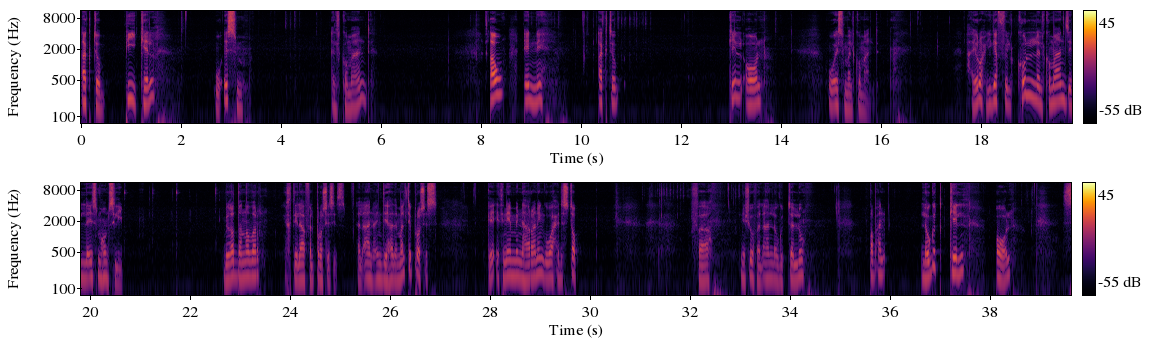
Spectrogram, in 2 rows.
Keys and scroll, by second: 0.6-6.3 typing, 8.8-10.4 typing, 11.7-14.1 typing, 15.2-16.6 typing, 31.0-32.5 typing, 37.1-39.6 typing.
